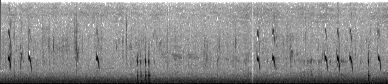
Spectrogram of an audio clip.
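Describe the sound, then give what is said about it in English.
A wild bird calls repeatedly with short, high-pitched, downward-sliding chirps, some coming in quick pairs, over a steady low rumbling background. No one speaks. “Wild bird.”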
